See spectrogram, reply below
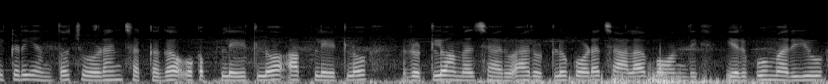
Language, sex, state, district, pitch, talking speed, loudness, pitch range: Telugu, female, Andhra Pradesh, Srikakulam, 200 Hz, 145 wpm, -19 LUFS, 190-210 Hz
